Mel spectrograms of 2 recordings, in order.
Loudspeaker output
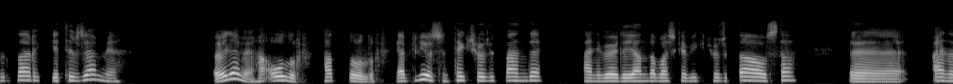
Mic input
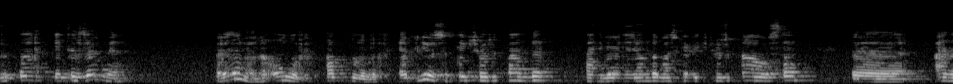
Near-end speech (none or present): none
